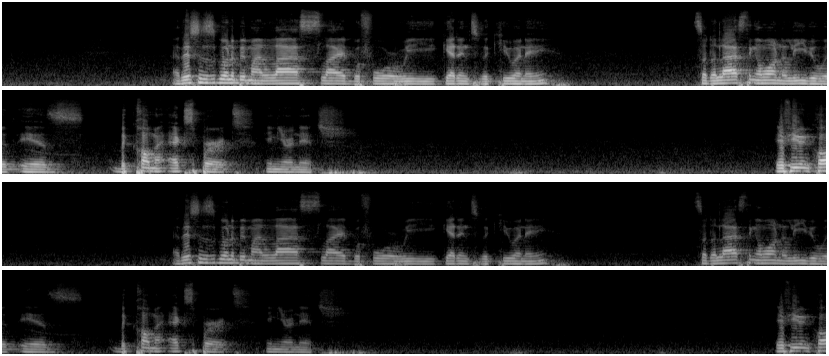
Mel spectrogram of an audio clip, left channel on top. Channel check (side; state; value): right; quieter; 9.9 dB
